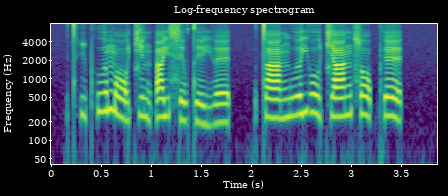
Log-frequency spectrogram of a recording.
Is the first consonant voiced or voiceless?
voiceless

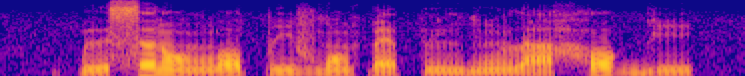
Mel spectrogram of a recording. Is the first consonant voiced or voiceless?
voiceless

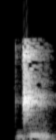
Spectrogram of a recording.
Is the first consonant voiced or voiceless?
voiced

